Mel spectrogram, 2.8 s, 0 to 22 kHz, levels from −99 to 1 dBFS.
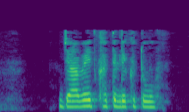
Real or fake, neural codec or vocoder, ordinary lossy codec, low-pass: real; none; MP3, 32 kbps; 7.2 kHz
